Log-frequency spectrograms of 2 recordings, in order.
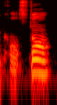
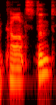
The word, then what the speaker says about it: Constant: a Swiss philosopher named Benjamin conon or Benjamin constant is how it's spelled um in English uh who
